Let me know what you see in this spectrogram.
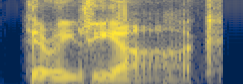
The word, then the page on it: heresiarch: British English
